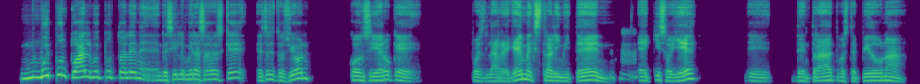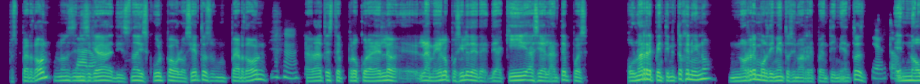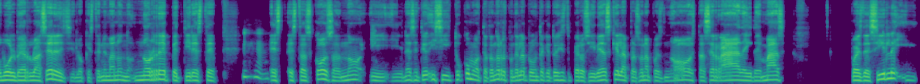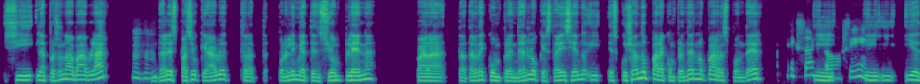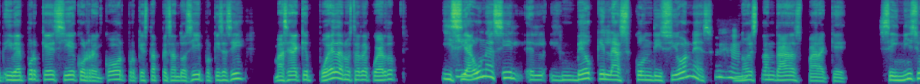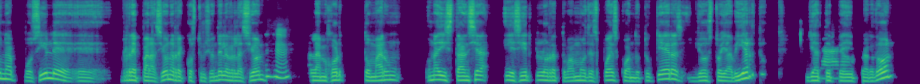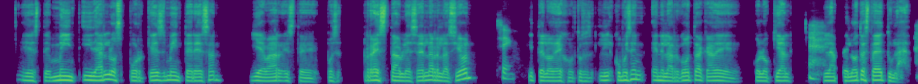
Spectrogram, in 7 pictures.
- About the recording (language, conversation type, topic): Spanish, podcast, ¿Cómo puedes empezar a reparar una relación familiar dañada?
- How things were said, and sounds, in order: other background noise; other noise; sniff; tapping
